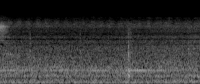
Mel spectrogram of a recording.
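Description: Steady outdoor background noise, an even rush with a faint low hum and a thin steady whine, with no distinct events.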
